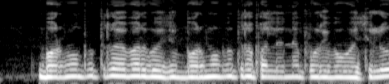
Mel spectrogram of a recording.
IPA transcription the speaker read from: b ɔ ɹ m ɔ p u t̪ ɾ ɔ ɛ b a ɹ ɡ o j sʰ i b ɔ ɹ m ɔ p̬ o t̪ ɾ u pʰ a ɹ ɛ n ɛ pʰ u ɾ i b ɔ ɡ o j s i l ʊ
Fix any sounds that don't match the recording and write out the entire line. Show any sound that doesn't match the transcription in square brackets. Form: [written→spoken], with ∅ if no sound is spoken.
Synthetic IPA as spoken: b ɔ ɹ m ɔ p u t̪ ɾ ɔ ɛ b a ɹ ɡ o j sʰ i b ɔ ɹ m ɔ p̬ [o→u] t̪ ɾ [u→ɔ] pʰ a [ɹ→l] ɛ n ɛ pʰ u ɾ i b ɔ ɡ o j s i l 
